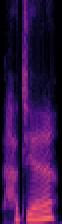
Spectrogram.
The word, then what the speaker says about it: Hacer: She'll be annoyed at me there, but you need to kind of roll the R a little bit. But it's actually spelled Hacer. So a lot of people will say Hacer, or ask how it's said, and I kind of like that.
